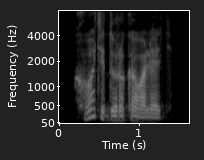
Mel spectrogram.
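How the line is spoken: Sighing. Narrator (Russian): Вздохнул Харухира

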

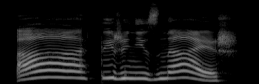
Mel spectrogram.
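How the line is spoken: Laughing shout. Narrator (Russian): засмеялась Джованна и закричала

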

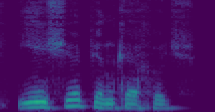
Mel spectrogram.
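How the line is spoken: Calm question. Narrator (Russian): спокойно спросил Тимофей

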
